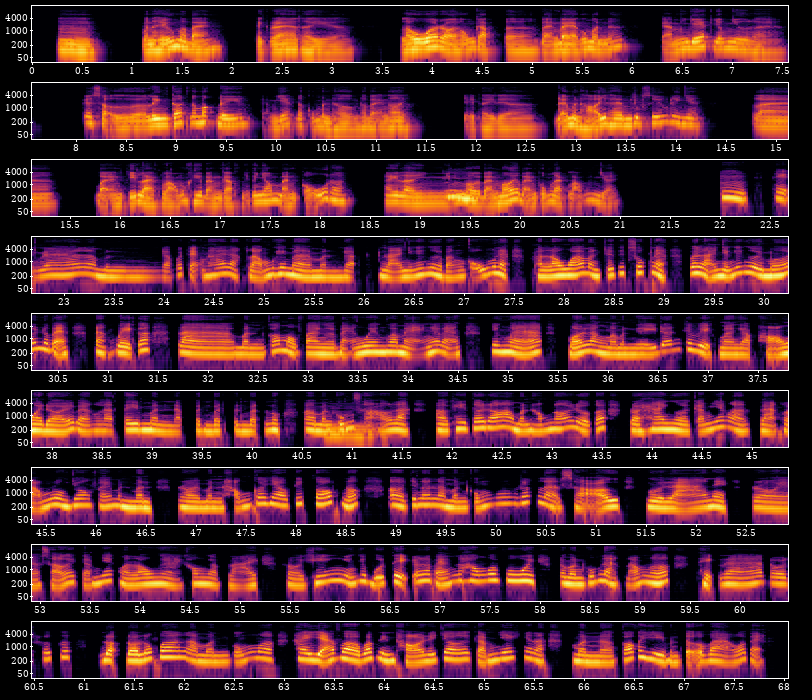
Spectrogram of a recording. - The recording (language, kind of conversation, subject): Vietnamese, advice, Làm sao để tôi không còn cảm thấy lạc lõng trong các buổi tụ tập?
- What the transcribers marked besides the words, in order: tapping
